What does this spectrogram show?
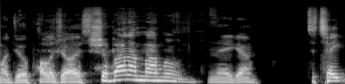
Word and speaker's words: Shabana Mahmood: What a moment for, I can never pronounce the name, I do apologise. Shabana Mahmood.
